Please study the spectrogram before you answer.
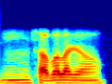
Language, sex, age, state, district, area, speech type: Assamese, male, 18-30, Assam, Majuli, urban, conversation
